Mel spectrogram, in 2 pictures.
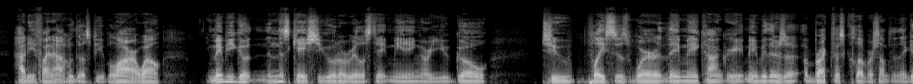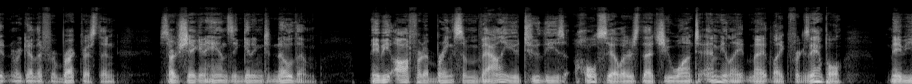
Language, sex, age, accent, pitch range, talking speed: English, male, 50-69, American, 70-90 Hz, 235 wpm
